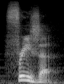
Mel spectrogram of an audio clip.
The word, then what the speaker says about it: freezer: But the Cockney dialect and most dialects of England are non-rhotic, meaning that the R consonants are only pronounced before vowels. Freezer in North American English is Frieza in Cockney English, and Lisa rhymes with Frieza.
